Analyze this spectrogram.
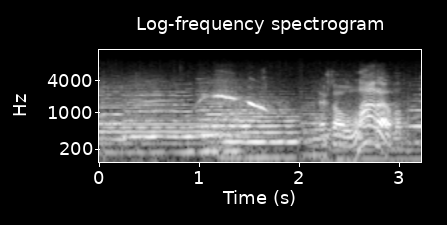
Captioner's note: cows mooing; Sparrow whistling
